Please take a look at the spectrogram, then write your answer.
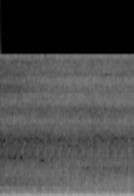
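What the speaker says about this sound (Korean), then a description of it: "엔진 러닝. 엔진 러닝." A submarine engine in the video game I Expect You to Die runs at a steady idle, a continuous low rumble with a broad airy hiss on top, loud and unbroken throughout with no talking.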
